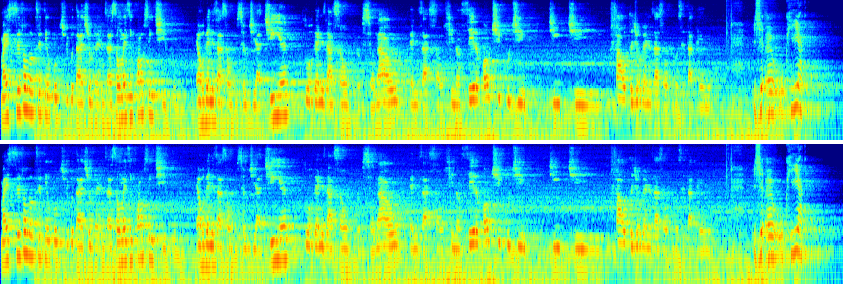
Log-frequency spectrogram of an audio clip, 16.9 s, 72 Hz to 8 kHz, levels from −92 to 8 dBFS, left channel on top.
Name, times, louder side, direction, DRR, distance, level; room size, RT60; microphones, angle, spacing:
voice 1, 0.0-3.6 3.9-5.8 6.1-10.6 11.0-14.2, left 1 dB, 20° left, 4 dB, 0.7 m, -22 dB
sound 1, 0.7-15.5, right 1 dB, 55° right, 0.9 m, -31 dB
voice 2, 14.6-16.1, right 1 dB, 10° right, 7 dB, 1.3 m, -21 dB
27.5 x 23.5 x 9.4 m, 2.1 s
head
